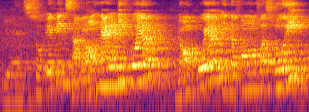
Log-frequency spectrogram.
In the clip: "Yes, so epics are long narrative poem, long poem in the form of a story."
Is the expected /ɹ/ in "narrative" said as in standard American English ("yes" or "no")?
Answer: no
